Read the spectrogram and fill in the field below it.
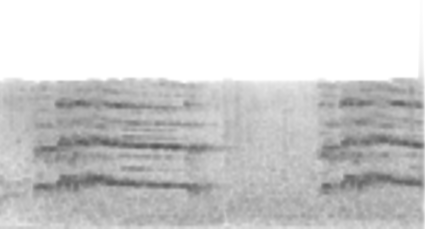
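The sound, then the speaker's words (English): A rooster crows twice at dawn, each call a long, loud, harmonic cock-a-doodle-doo, the second starting after a short pause. No one speaks. “Trumpet to the morn doth crow”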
